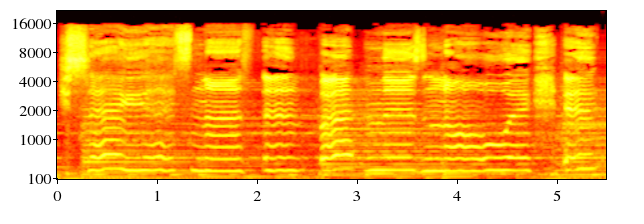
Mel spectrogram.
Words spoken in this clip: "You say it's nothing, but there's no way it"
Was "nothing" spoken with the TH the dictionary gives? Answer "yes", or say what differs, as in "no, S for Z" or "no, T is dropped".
yes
